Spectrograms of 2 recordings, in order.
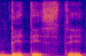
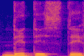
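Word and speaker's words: détestées: du deuxième le deuxième détesté détesté féminin pluriel ça n'est absolument pas important on ne prononce pas le S on ne prononce pas le E on prononce juste le accent aigu des tests encore une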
